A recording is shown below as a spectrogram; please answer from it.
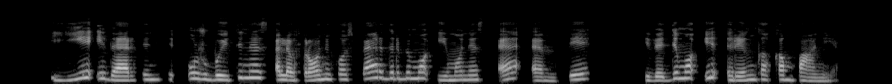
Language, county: Lithuanian, Vilnius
